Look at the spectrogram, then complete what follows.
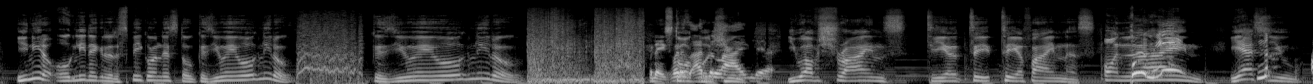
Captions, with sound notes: You need an ugly nigga to speak on this though because you ain't ugly though. Because you ain't ugly though. (gunshots) Thanks, I'm lying. You have shrines to your finest. Who knew? On the line, yes you.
